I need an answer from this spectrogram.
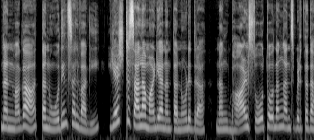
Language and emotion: Kannada, sad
